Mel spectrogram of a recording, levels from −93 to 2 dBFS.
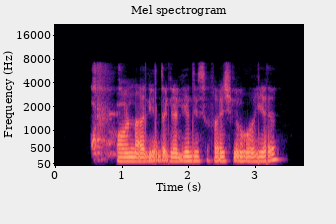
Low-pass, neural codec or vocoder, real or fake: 7.2 kHz; codec, 44.1 kHz, 7.8 kbps, Pupu-Codec; fake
